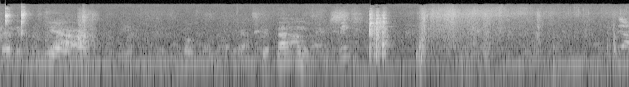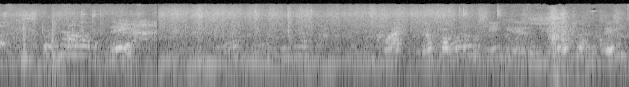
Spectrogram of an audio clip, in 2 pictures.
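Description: A woman talks calmly nearby.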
